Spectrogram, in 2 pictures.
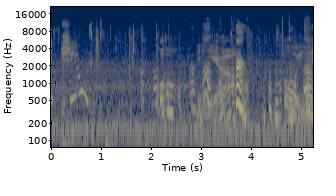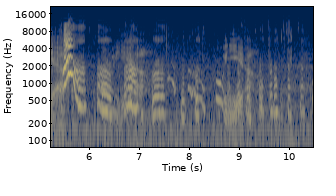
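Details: Sweetie's litter of eleven 18-day-old puppies, eyes open, mother away: thin, squealing whimpers that rise and fall in quick bursts, mixed with a woman's cooing voice nearby.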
